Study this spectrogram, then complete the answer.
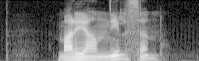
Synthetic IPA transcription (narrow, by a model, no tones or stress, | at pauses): maɾɪanːɪlsən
